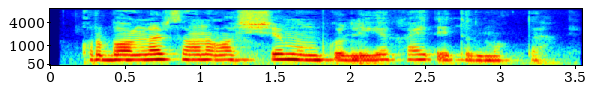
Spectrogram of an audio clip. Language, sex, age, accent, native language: Uzbek, female, 18-24, Surxondaryo, Uzbek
